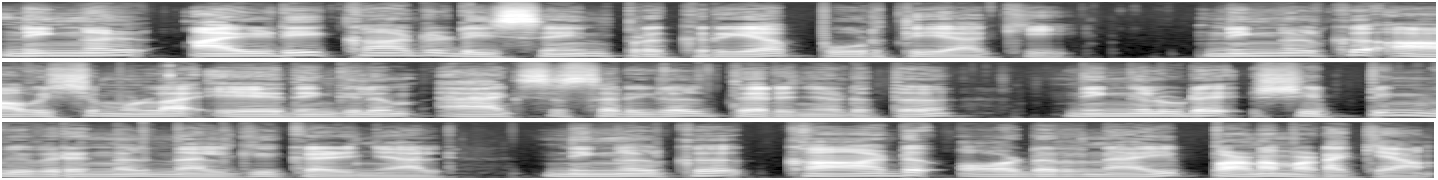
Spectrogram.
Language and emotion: Malayalam, neutral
